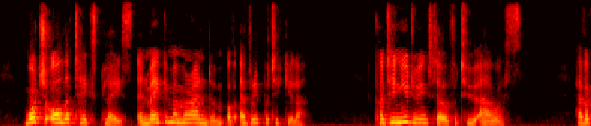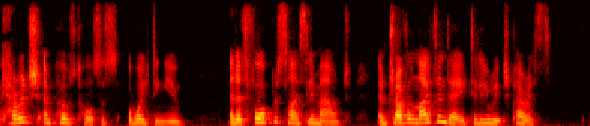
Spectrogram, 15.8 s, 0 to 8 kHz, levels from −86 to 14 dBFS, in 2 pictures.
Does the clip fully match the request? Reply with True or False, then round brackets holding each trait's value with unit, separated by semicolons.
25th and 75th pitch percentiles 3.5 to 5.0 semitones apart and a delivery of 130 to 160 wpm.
True (4.2 semitones; 150 wpm)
